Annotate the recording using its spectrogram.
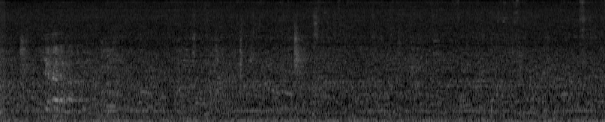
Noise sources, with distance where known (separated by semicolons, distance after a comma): person or small group talking, far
